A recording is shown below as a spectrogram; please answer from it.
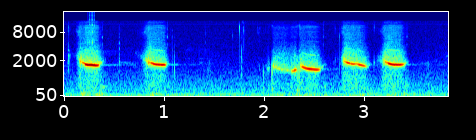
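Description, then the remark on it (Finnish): A person whistles with the lips an imitation of a Eurasian bullfinch call: five short, soft, downward-sliding piping notes in an uneven series, clear, with no talking. “Siihen just tommonen vihellys se on, että.”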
